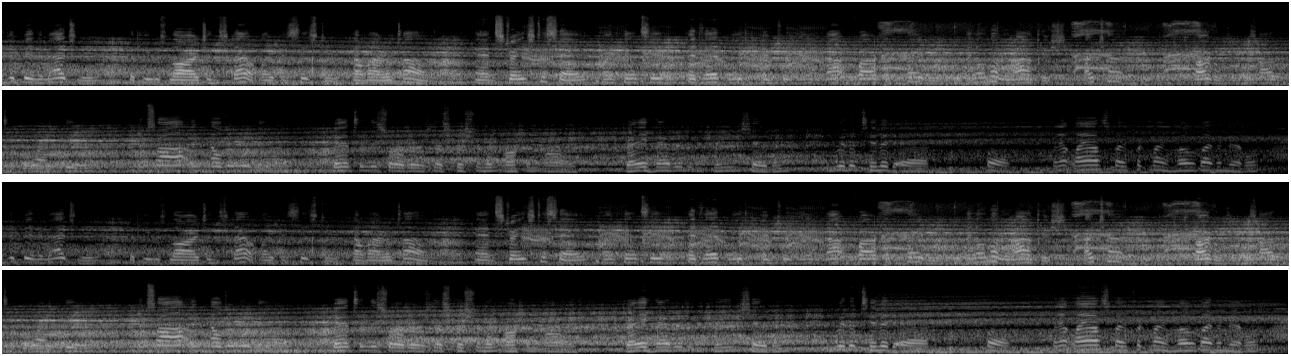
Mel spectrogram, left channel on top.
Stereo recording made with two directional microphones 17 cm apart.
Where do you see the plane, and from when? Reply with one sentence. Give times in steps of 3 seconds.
You can hear the plane on the left from 0 s, in the centre from 9 s and on the right from 12 s.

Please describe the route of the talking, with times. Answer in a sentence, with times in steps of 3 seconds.
You can hear the talking on the left from 0 s, in the centre from 6 s and on the right from 12 s.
